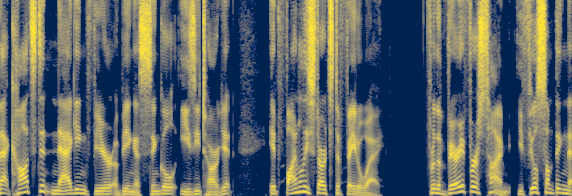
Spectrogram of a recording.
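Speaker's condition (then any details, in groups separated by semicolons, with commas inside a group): No condition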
